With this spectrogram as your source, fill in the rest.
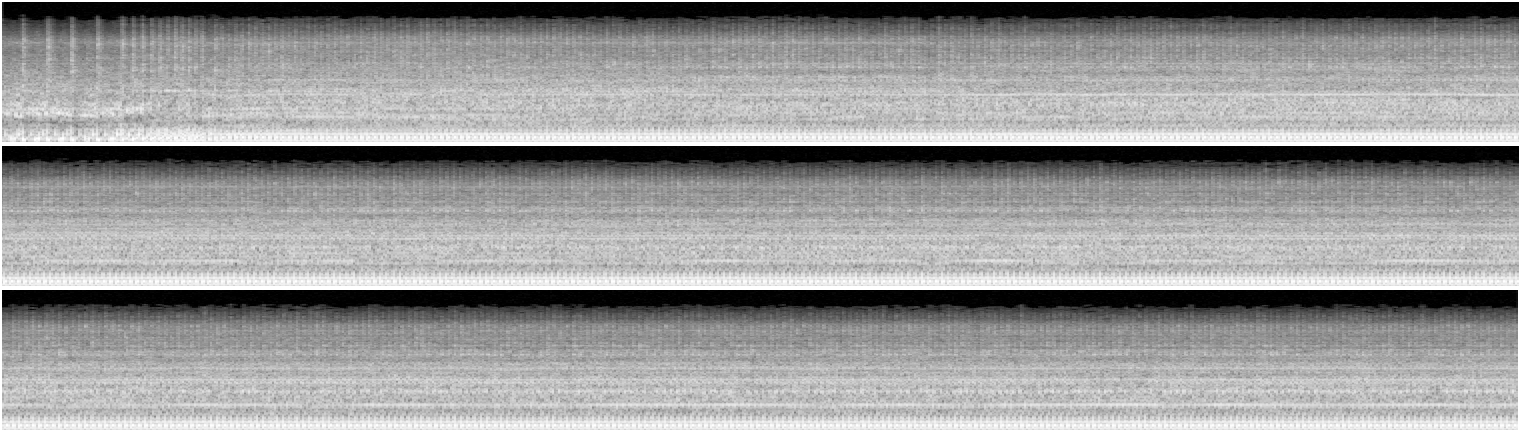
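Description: A small petrol engine runs with a steady, loud drone up close.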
